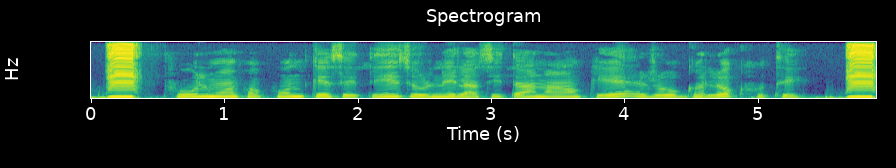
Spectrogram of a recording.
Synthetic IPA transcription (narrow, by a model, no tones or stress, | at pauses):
pʰuːlmãpʰəpʰund̪keset̪id͡ʒʊɾnilaːsit̪anaːwkeɾoːɡʱəlokhot̪ʰeː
